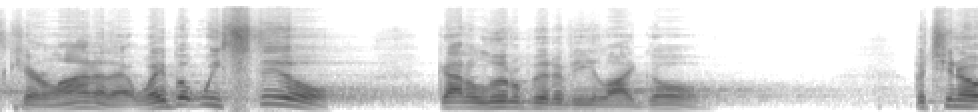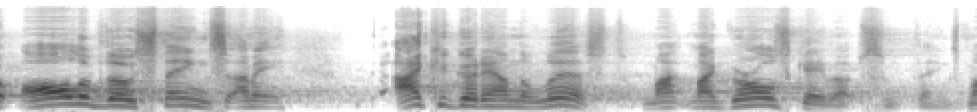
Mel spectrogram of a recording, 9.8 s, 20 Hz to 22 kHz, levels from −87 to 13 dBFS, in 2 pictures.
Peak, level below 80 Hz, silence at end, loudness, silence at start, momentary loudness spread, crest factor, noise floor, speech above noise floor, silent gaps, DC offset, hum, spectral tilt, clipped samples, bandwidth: -8 dBFS; -78 dBFS; 0 s; -27 LUFS; 0 s; 13 LU; 20 dB; -66 dBFS; 39 dB; none; under 0.1%; none; -2.5 dB/octave; under 0.1%; 17 kHz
